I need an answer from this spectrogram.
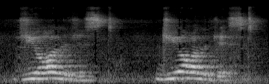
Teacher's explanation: The second syllable all is stressed. There is one schwa in this word.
